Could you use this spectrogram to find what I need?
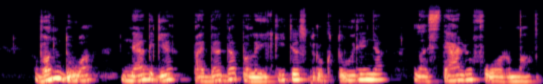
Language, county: Lithuanian, Vilnius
